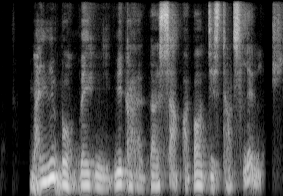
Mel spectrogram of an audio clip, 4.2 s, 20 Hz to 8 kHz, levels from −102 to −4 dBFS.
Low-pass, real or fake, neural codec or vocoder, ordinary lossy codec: none; fake; codec, 16 kHz, 1 kbps, FunCodec, trained on Chinese and English, 50 frames a second; none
